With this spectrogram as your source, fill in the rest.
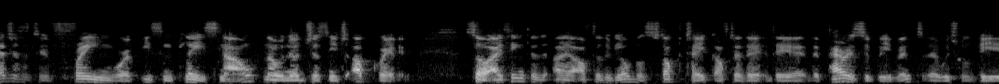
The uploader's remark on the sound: through skype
